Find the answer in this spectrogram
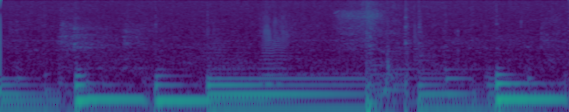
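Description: Solo acoustic guitar playing the opening bars of a song: sustained chords with low bass notes, a new chord sounded about once a second.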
